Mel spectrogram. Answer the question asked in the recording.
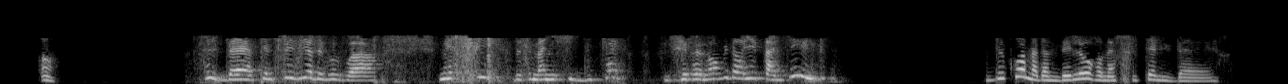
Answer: De son bouquet.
